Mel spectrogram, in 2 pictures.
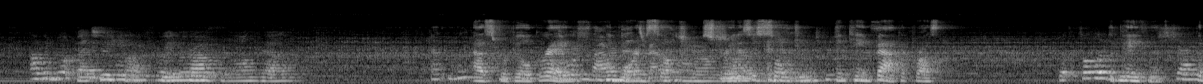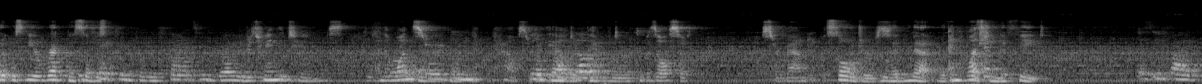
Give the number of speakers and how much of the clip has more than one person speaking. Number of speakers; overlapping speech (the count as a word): five, about 55%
